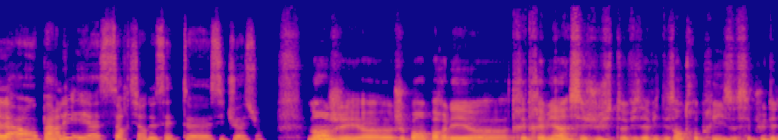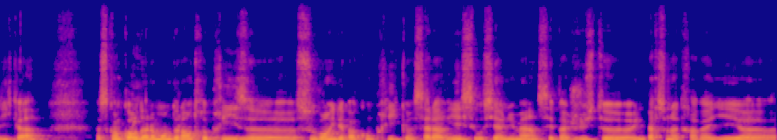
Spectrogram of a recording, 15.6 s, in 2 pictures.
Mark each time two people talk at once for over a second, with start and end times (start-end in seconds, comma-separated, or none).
none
